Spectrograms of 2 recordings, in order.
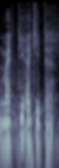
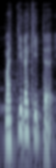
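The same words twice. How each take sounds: First: Said in the usual way. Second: Retold panic. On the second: The preacher voices the crowd sure they will die, loud despairing cry. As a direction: cry out Matilah kita as if doomed. Musa's people panic before sea.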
